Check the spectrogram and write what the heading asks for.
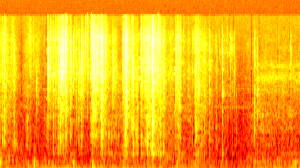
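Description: Faint crinkling and tearing of a trading-card pack wrapper being ripped open by gloved hands, a soft crackling rustle for about three seconds that then dies down.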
